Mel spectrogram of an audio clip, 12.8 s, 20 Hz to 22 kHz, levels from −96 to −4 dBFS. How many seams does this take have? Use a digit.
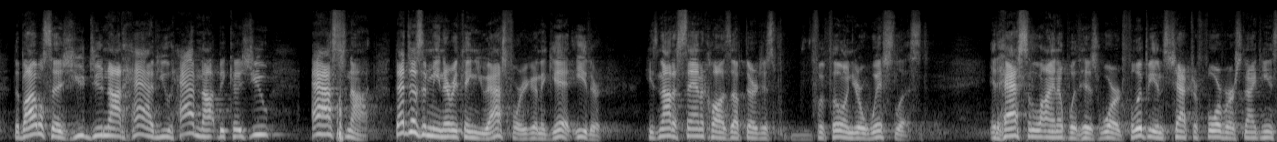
0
